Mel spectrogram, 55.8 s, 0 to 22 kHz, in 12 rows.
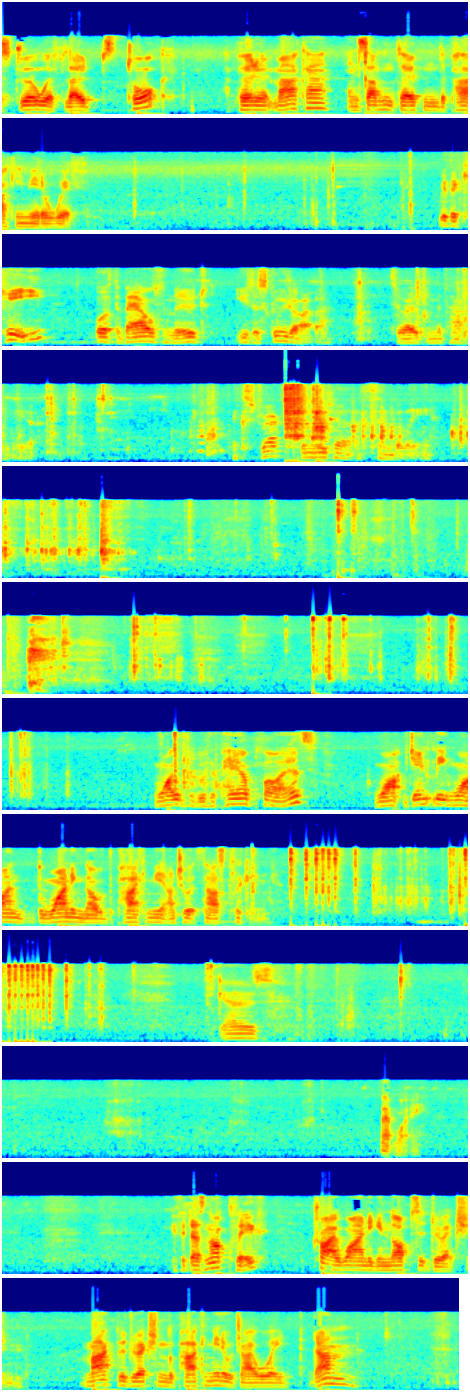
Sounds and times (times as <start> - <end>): Speech: 0.0 - 5.5, 9.0 - 12.6, 13.2 - 14.4, 16.3 - 18.4, 29.5 - 35.4, 39.4 - 40.1, 45.7 - 46.2, 48.3 - 51.5, 52.1 - 54.9.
